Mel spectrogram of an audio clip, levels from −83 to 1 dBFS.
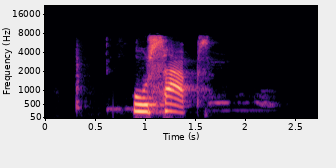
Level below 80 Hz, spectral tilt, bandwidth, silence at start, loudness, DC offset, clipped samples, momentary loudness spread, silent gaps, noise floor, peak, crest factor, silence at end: -62 dBFS; -2.5 dB/octave; 7.8 kHz; 0.9 s; -14 LUFS; under 0.1%; under 0.1%; 20 LU; none; -62 dBFS; -2 dBFS; 16 dB; 1.1 s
